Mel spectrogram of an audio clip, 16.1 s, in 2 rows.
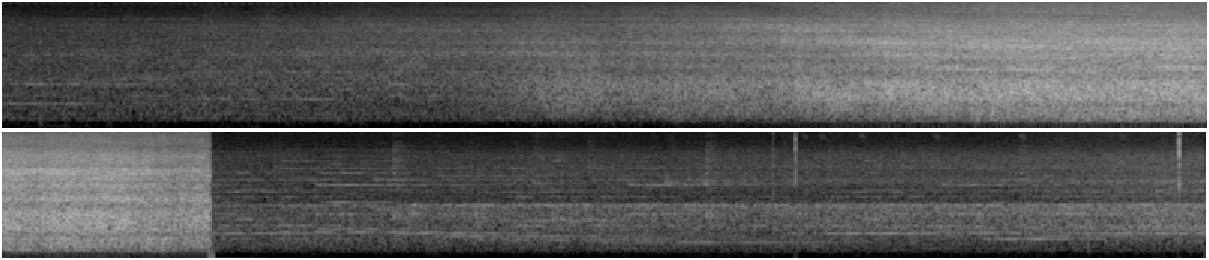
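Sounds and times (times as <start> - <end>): electric train passing at speed: 0.0 - 9.5, 12.6 - 16.0.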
